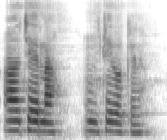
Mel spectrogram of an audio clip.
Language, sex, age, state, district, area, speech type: Tamil, female, 18-30, Tamil Nadu, Madurai, urban, spontaneous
